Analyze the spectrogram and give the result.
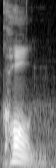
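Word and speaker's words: Köln: Munich would be Munchin and Cologne would be Colon. Okay, cool. Makes sense. Makes sense. So, Munich is Munchin and Cologne is Colon.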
